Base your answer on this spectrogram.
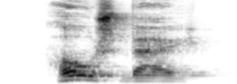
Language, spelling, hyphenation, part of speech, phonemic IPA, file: Dutch, hoosbui, hoos‧bui, noun, /ˈɦoːs.bœy̯/, Nl-hoosbui.ogg
- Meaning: a downpour, a heavy rain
